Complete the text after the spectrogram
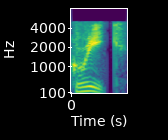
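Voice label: "Greek", US English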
